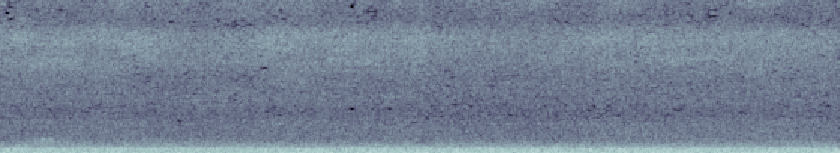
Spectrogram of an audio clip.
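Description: Compressed-air paint spray gun hissing steadily as it sprays a car body, over a steady low rumble.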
